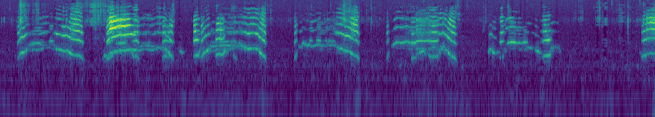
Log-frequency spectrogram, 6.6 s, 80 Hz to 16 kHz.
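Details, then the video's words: Nest of peregrine falcons in Koszalin, 16 May 2022: a chick calls while fed, its foot trapped in the beak; shrill, arched squealing notes in five or six bursts over a low steady hum. "Nila karmi horror małemu łapka utknęła w dziobie"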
